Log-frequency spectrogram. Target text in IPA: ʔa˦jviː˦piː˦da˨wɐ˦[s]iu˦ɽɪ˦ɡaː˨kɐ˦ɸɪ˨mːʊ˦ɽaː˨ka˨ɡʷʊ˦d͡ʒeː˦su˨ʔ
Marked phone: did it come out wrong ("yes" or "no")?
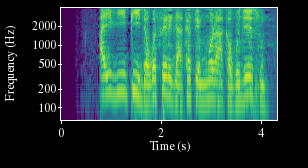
no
